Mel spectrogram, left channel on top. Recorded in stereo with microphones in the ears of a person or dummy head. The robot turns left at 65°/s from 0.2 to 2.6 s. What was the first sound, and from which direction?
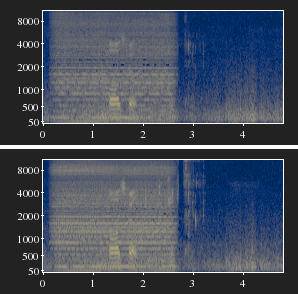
A man speaking, 10° left.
